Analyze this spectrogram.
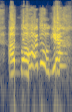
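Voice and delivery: high, loud furious declaration; angry outburst. Acted. Kalpana to the family, furious shout. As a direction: shout it out, fed up for good. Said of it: "कल्पना को बहुत गुस्सा आ जाता है".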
